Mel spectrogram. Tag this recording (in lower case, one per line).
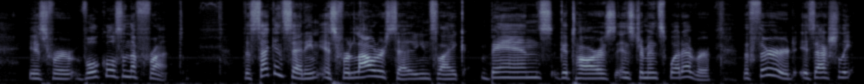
speech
